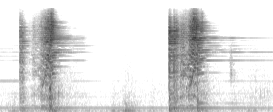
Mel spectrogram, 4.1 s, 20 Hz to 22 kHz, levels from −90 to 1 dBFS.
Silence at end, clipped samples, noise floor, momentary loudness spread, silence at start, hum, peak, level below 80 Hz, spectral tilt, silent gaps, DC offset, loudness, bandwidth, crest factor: 0.95 s; under 0.1%; -66 dBFS; 19 LU; 0.3 s; none; -2 dBFS; -64 dBFS; 2.5 dB/octave; none; under 0.1%; -19 LUFS; 16 kHz; 24 dB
